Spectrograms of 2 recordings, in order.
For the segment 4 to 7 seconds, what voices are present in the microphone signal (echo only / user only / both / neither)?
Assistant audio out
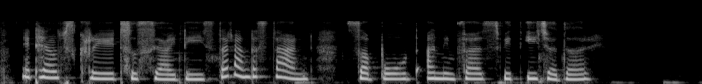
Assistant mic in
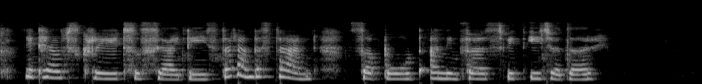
echo only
